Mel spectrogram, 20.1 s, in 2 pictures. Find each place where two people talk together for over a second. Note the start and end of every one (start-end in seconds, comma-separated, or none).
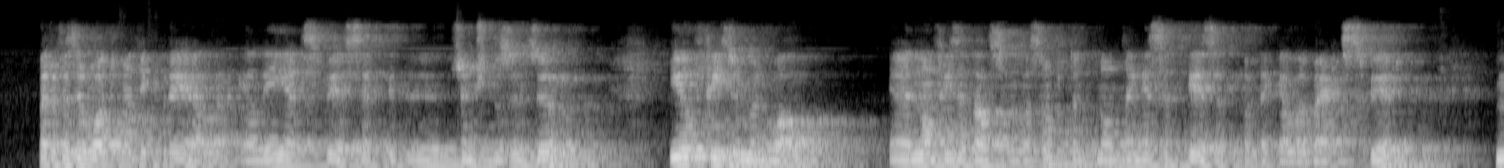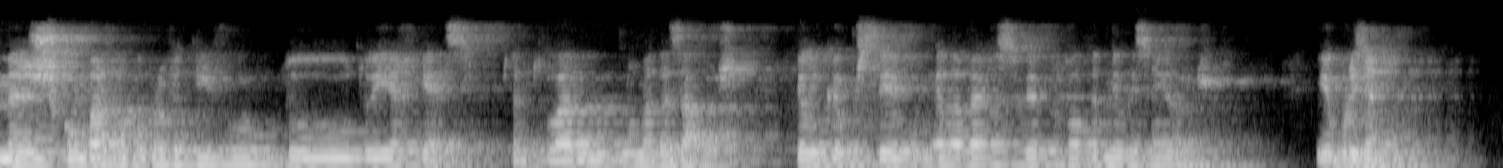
none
